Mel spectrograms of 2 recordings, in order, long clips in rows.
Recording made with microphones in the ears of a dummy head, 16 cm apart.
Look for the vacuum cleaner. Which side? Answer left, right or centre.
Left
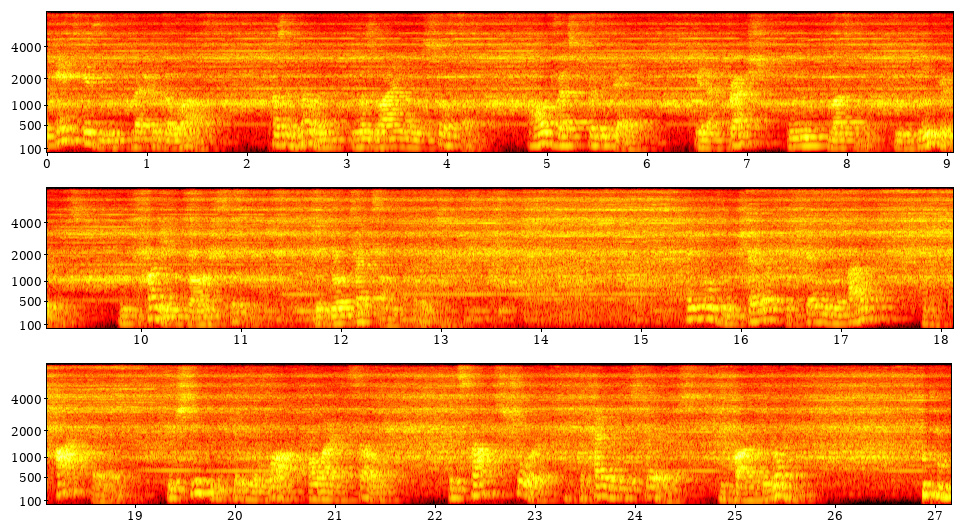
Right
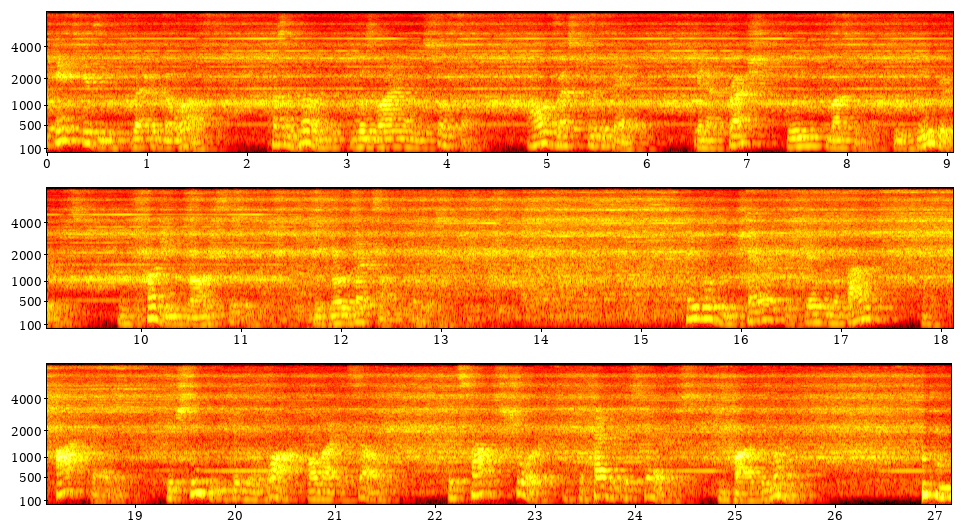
right.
